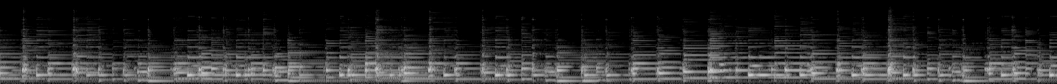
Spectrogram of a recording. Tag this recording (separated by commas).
playing banjo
